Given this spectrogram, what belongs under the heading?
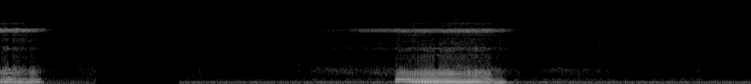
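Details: Middle-aged man's snoring recorded 28 March 2022 during sleep: a loud, deep, vibrating snore lasting about a second, after a shorter snore and a gap; steady room hum behind.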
